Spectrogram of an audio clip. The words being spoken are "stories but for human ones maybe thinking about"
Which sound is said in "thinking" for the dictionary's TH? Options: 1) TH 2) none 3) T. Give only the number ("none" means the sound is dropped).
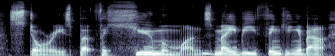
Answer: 1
